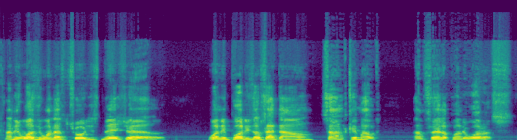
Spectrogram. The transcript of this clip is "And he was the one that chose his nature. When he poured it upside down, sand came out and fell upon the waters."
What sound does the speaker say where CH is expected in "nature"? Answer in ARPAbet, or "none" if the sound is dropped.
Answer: SH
